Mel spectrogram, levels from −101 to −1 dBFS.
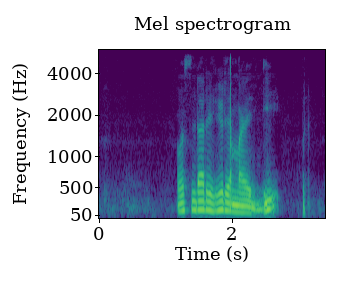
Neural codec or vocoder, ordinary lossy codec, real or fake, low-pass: codec, 16 kHz, 2 kbps, FunCodec, trained on LibriTTS, 25 frames a second; Opus, 64 kbps; fake; 5.4 kHz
